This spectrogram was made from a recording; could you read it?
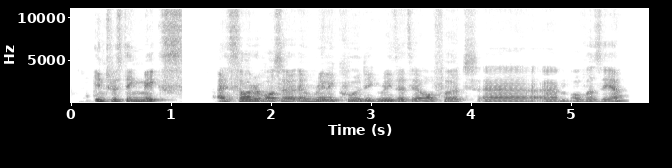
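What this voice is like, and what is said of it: German accent. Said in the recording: “you can probably tell by my accent, I grew up in Germany”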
